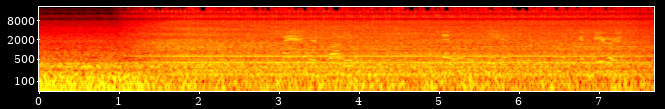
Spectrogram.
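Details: VW Eos at idle after the AC compressor replacement and the non-working condenser cooling fans were repaired: steady, even rushing whir from the fan with no rattle or wobble. Cooling fan running properly.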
